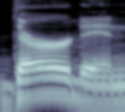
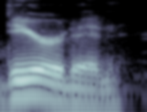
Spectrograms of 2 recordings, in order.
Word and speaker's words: Durden: While we're at names, my last name is pronounced Durden, not Dearden.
